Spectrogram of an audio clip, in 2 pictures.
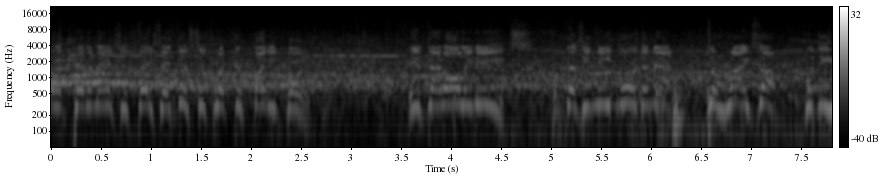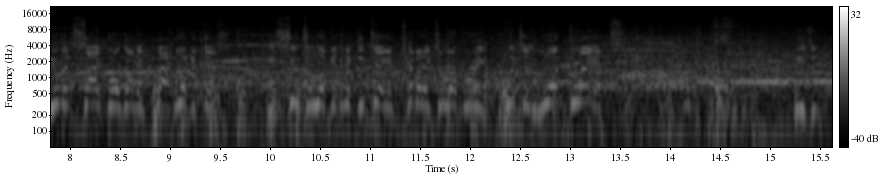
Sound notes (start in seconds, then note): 4.7 crowd cheering; 13.4 crowd chatter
